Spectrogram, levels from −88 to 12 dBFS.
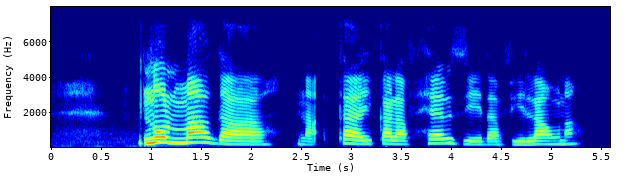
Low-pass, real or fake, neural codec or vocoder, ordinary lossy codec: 7.2 kHz; fake; codec, 16 kHz, 16 kbps, FunCodec, trained on Chinese and English, 50 frames a second; Opus, 32 kbps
